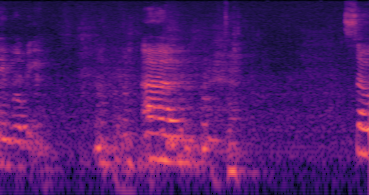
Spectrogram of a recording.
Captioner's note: light laughter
